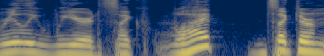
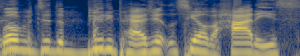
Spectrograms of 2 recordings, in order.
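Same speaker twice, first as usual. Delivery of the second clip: ordinary talk, nothing marked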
